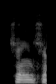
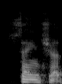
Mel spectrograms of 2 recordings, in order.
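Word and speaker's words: Cijntje: it because you've got guys like Chaincha. I always mispronounce that. The switch pitcher, close. Saincha, thank you.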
